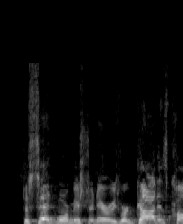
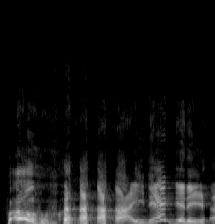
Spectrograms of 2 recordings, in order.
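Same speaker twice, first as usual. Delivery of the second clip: chuckling amused whoa; laughing. Real, not acted. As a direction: laugh through the words. Laughing at the woman's words.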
